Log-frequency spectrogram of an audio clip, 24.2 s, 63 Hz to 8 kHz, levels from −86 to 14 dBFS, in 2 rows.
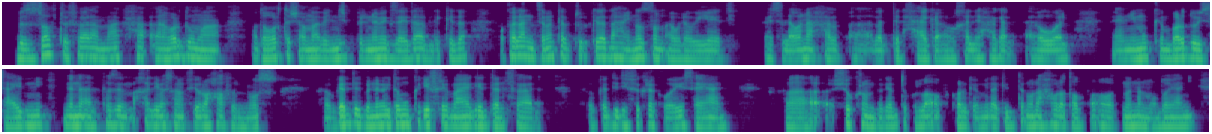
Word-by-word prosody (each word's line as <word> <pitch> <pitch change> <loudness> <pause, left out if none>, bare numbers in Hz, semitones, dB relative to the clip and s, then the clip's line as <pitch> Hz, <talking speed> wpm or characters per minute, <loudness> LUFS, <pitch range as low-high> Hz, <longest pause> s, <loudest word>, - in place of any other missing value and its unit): بالضبط 115 +6 +1
فعلًا، 125 -1 +1
معاك 115 +2 -2
حق، 125 -2 -5
أنا 110 -1 0
برضه 120 +1 +2
ما 105 -2 +1 0.3
ما 110 - -5
دوّرتش 115 +3 0
أو 105 - +1
ما 105 - +3
قابلنيش 110 +1 0
برنامج 110 0 +1
زي 100 -1 +1
ده 115 +3 +2
قبل 105 -2 -2
كده، 110 +2 -2 0.3
وفعلًا 130 -2 +3
زي 110 0 -1
ما - - +4
أنت 125 0 0
بتقول 120 +1 -4
كده 125 0 +3
ده 120 0 +1
هينظّم 115 0 0
أولوياتي، 100 0 -2 0.2
بحيث 105 -1 -7
لو 100 +1 +3
أنا 110 0 +3
حابب 105 0 -4
أبدِّل 100 -2 -5
حاجة 100 -1 -1
أو 100 - -4
أخلّي 105 0 -2
حاجة 105 -1 -2 0.2
الأول، 105 0 +1 0.4
يعني 105 +1 0
ممكن 110 -1 +1
برضه 115 +1 +5
يساعدني 105 +1 0 0.2
إن 110 - +1
أنا 110 0 +5
ألتزم، 110 +1 -1
أخلي 115 -1 -1
مثلًا 110 -1 -1
في 110 0 -1
راحة 110 0 +1
في 105 - -10
النُصّ 95 +1 -4 0.4
فبجد 110 +6 +4
البرنامج 115 0 +4
ده 115 - +3
ممكن 115 0 +2
يفرِق 115 -1 +3
معايا 105 +1 +4
جدًا 105 -2 +2
فعلًا، 95 -1 -2 0.5
فبجد 105 +1 -3
دي 110 0 0
فكرة 105 +2 -3
كويسة 100 0 -1
يعني. 100 0 0 0.6
فشكرًا 95 +4 0
بجد، 105 +2 -1
كلّها 105 0 +1
أفكار 105 0 -1
جميلة 100 +1 -1
جدًا، 100 +2 -4
وأنا 110 0 +3
هاحاول 110 +1 0
أطبّقها 100 +2 -1
وأتمنى 105 +2 0
الموضوع 100 0 -1
يعني 100 +1 0
105 Hz, 185 wpm, -25 LUFS, 100-115 Hz, 0.6 s, برضه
